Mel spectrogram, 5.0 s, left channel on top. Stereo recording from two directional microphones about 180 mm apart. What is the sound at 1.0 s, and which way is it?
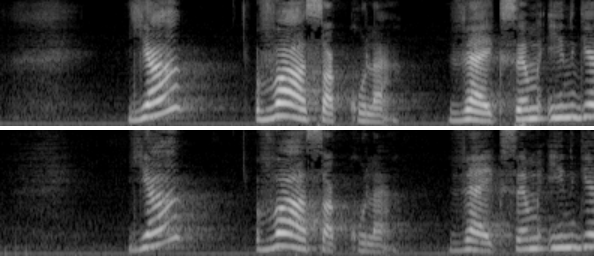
A woman's voice, 45° left (ahead or behind).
